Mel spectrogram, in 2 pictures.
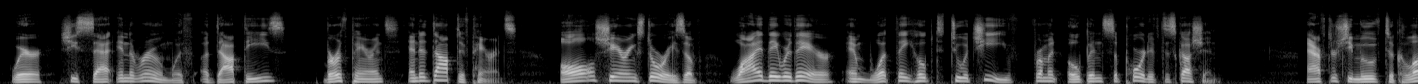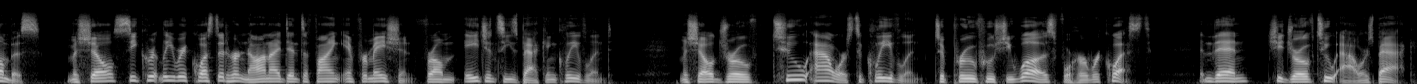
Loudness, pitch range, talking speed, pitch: -22 LUFS, 115-155 Hz, 150 wpm, 135 Hz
